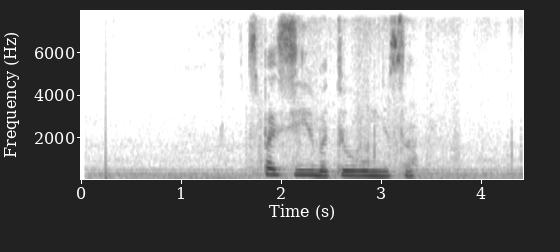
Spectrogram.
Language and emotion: Russian, positive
